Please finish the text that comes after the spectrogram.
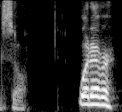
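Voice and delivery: normal talking voice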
